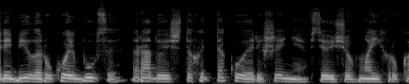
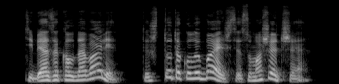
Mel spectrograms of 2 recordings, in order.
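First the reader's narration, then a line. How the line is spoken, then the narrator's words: Shouting. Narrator (Russian): крикнул Этан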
